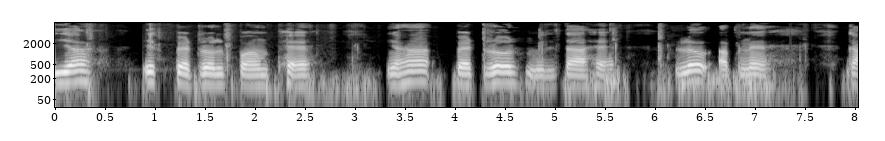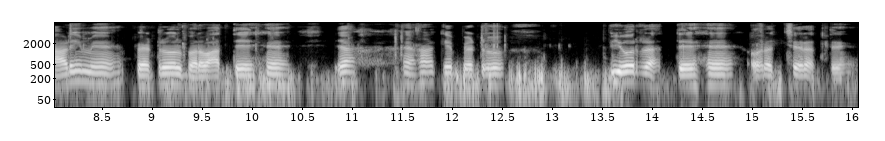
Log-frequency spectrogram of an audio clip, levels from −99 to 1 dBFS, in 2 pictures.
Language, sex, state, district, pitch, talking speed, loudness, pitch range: Hindi, male, Jharkhand, Jamtara, 135 Hz, 100 wpm, -17 LUFS, 125-155 Hz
